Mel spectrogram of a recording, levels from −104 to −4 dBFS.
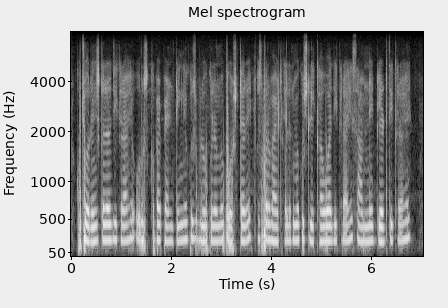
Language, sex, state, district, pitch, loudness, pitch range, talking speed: Hindi, male, West Bengal, Kolkata, 210 Hz, -19 LUFS, 205-220 Hz, 280 wpm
